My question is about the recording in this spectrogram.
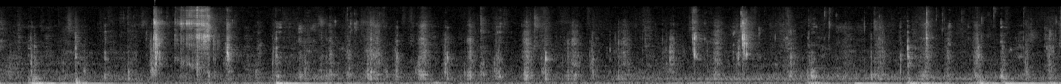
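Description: Close-miked chewing and biting of rice and chicken curry eaten by hand, with irregular crunchy clicks and mouth noises, and the wet squish of fingers mixing rice into the curry on the plate.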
